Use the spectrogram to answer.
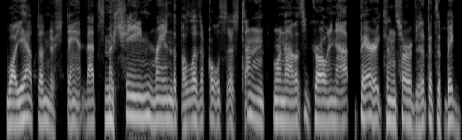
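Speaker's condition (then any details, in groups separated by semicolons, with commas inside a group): Parkinson's disease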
